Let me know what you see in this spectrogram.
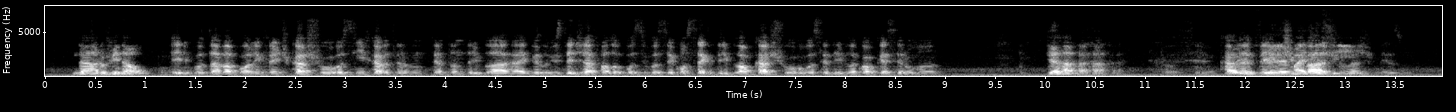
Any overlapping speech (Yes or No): Yes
